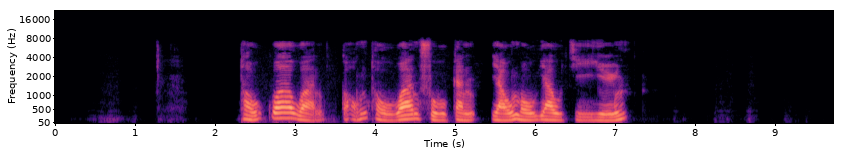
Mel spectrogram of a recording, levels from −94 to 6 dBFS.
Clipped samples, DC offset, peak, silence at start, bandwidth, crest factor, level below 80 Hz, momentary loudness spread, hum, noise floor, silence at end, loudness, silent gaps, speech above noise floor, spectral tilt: under 0.1%; under 0.1%; -2 dBFS; 2.3 s; 7.6 kHz; 20 dB; -60 dBFS; 13 LU; none; under -90 dBFS; 2.6 s; -20 LUFS; none; over 71 dB; -7 dB/octave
